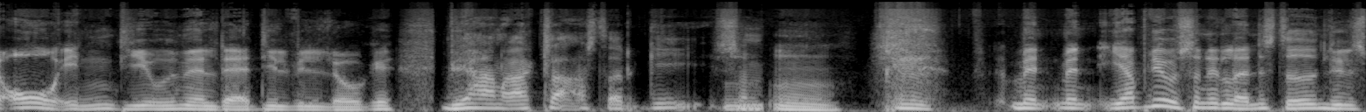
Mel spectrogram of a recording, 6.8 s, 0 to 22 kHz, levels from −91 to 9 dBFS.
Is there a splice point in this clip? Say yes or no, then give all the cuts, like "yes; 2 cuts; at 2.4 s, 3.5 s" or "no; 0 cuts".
yes; 3 cuts; at 2.2 s, 3.8 s, 5.5 s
